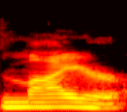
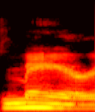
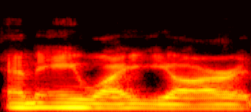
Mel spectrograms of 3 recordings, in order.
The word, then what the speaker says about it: Mayer: I got it because my last name gets pronounced Meyer all the time, and it's Mayer. It's Mayer. Yeah, just like John Mayer.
